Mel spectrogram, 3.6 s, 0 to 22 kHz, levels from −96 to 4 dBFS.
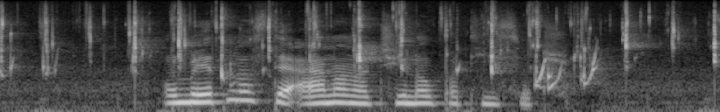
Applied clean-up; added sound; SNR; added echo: none; Drip; 4 dB; none.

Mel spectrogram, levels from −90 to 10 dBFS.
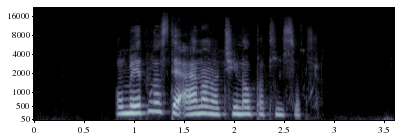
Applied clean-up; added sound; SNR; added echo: neural mask model DeepFilterNet 3.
